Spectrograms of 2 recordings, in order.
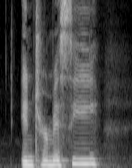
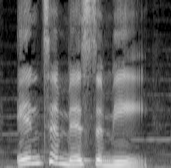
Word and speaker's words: Intimissimi: But the name can be a little challenging to pronounce. Intermissi, no, it is Intimissimi, the art of Italian lingerie.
